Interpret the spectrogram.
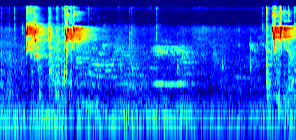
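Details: Fischer's lovebirds sing with sudden piercing high chirps, two close together and a longer burst near the end, with a soft tonal warble in the quiet middle.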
